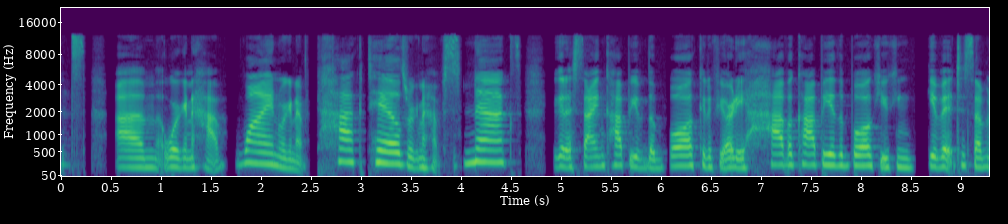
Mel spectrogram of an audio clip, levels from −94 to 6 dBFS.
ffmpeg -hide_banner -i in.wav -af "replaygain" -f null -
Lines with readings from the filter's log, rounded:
track_gain = +1.0 dB
track_peak = 0.373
